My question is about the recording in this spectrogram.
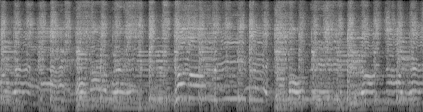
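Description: A zydeco band playing live, with accordion, electric guitars and drums over a steady, even dance beat.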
